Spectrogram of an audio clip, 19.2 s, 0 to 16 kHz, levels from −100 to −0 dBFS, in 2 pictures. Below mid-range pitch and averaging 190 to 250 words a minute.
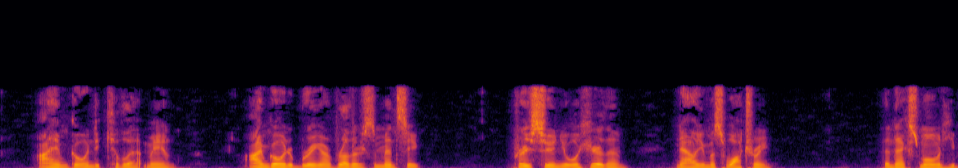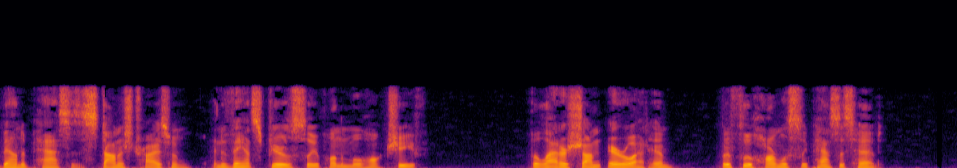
No: low, 120 Hz; average, 180 wpm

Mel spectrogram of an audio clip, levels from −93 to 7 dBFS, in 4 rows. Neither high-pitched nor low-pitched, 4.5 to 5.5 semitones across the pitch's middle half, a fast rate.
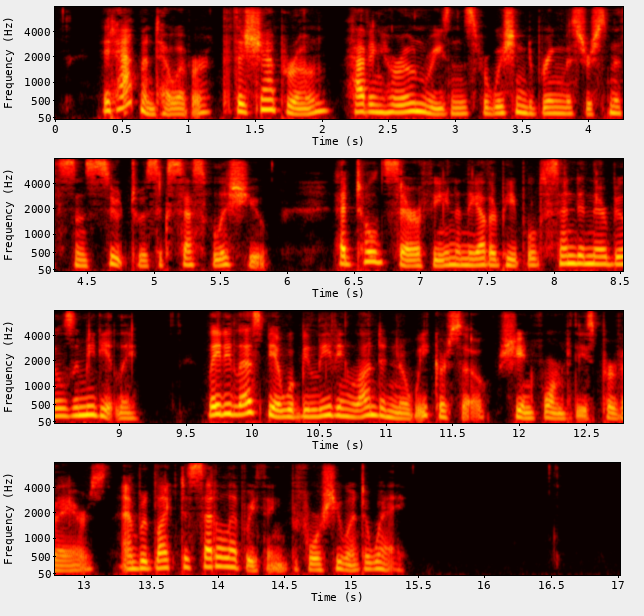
Yes: medium, 180 Hz; average, 5.0 semitones; fast, 210 wpm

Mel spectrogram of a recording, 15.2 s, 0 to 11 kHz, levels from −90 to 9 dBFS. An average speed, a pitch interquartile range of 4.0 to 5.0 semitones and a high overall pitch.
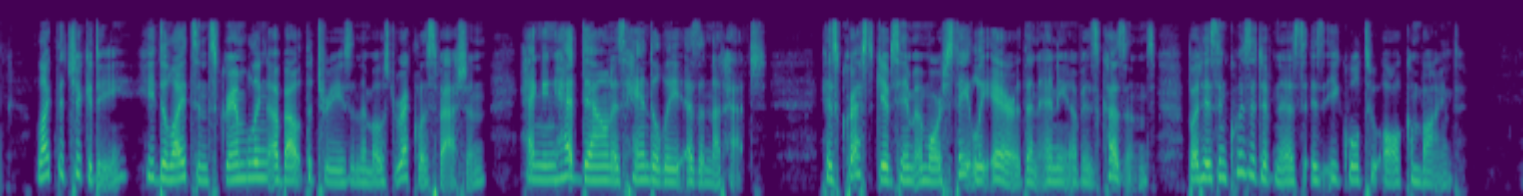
No: average, 175 wpm; average, 3.4 semitones; high, 195 Hz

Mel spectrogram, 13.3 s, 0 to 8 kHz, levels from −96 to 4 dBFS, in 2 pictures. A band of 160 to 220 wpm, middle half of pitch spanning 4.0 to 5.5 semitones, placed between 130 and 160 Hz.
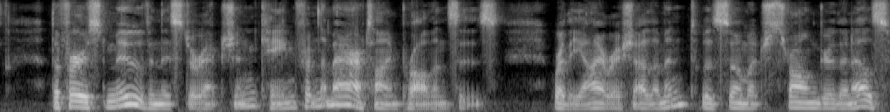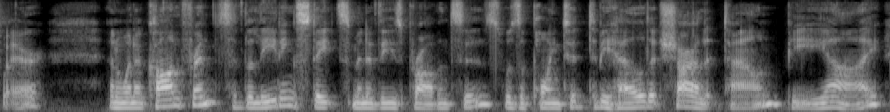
Yes: average, 180 wpm; average, 4.6 semitones; medium, 140 Hz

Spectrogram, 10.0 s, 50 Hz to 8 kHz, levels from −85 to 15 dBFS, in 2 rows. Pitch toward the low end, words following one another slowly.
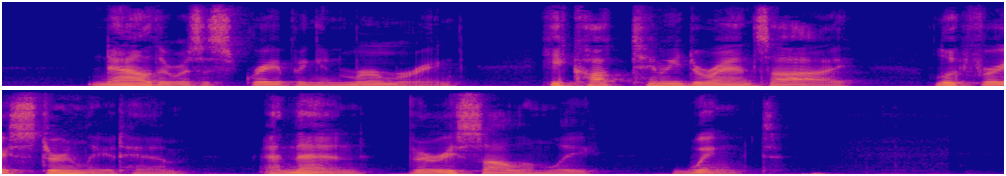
Yes: low, 115 Hz; slow, 130 wpm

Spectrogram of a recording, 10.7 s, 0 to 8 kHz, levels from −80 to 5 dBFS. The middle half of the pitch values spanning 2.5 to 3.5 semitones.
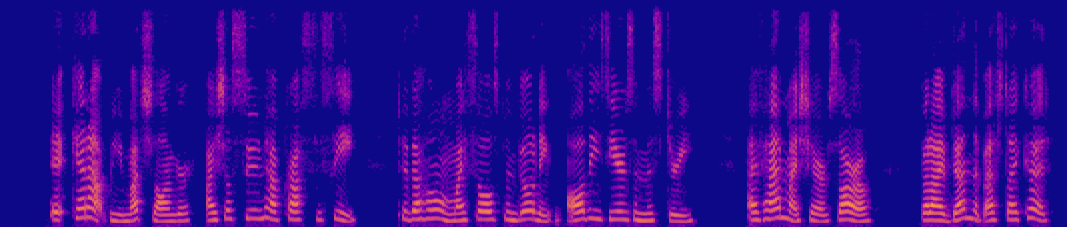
Yes: average, 2.9 semitones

